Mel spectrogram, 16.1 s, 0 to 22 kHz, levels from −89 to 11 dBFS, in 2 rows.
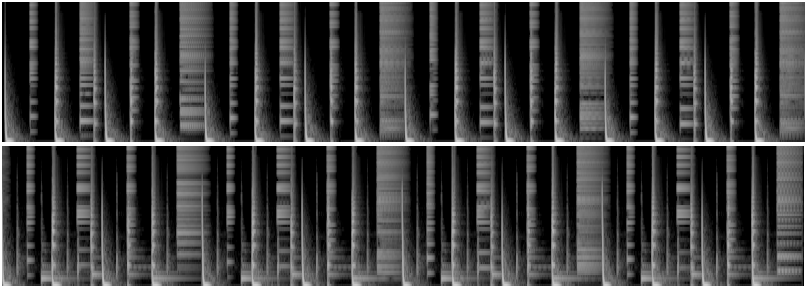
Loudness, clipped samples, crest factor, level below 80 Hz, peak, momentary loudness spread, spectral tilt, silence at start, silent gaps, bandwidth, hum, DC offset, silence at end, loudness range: -22 LUFS; under 0.1%; 22 dB; -26 dBFS; 0 dBFS; 4 LU; -3.5 dB/octave; 0 s; none; over 20 kHz; none; under 0.1%; 0 s; 0 LU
